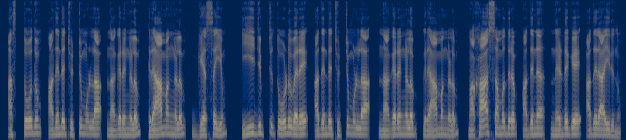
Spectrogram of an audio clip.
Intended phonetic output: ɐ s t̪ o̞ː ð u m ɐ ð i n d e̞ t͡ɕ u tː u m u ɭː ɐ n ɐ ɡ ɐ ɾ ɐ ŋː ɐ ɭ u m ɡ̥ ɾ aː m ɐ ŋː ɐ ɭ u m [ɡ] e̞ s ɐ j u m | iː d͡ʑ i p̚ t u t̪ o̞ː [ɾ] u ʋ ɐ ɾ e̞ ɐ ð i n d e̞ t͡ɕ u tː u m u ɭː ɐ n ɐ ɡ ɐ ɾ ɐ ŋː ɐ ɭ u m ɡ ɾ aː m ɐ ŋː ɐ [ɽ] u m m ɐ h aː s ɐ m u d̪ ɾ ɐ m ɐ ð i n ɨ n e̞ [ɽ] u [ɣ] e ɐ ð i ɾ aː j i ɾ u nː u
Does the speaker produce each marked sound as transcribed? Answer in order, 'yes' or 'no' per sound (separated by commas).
yes, no, no, yes, yes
